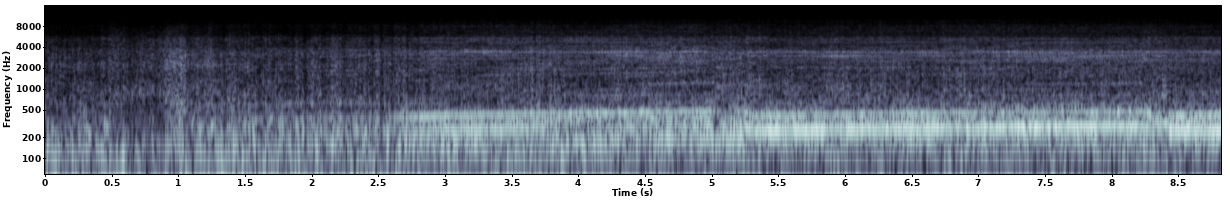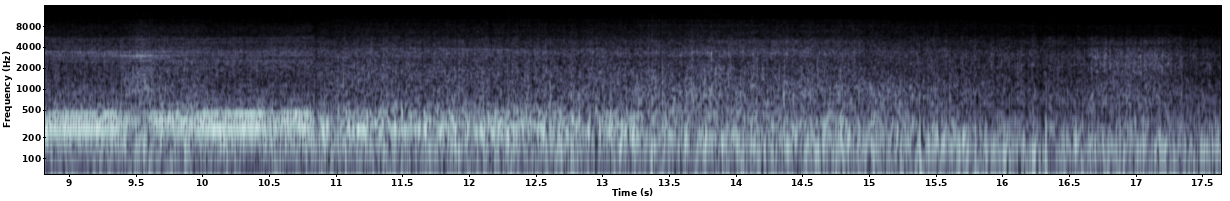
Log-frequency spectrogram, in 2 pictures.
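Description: Aprilia RS 660's parallel-twin engine accelerating hard, its pitch climbing and then dropping sharply on upshifts about five seconds in and again about three seconds later. Around eleven seconds in it eases off to a lower, steady cruise.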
